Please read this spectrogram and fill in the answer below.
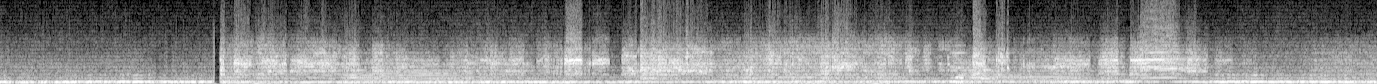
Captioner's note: shrews chattering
